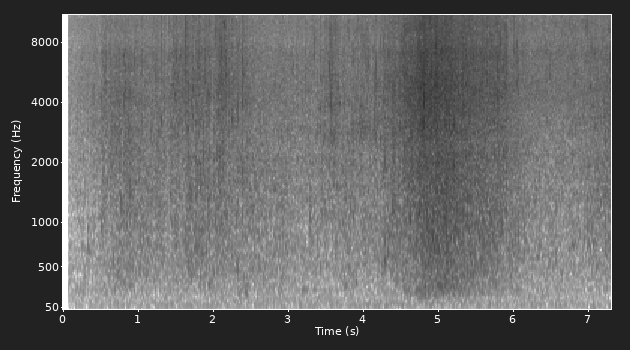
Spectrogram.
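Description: Water rushing in a steady wash that swells to a louder surge about five seconds in and then falls back.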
